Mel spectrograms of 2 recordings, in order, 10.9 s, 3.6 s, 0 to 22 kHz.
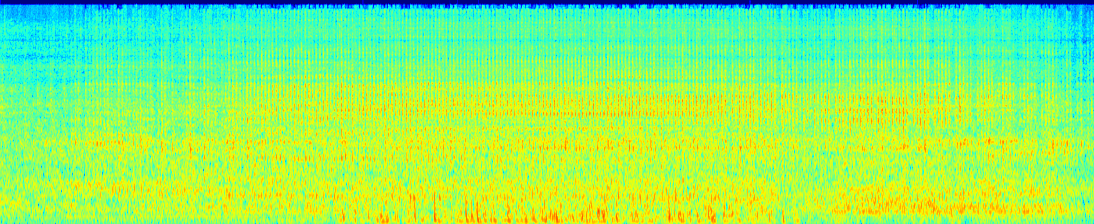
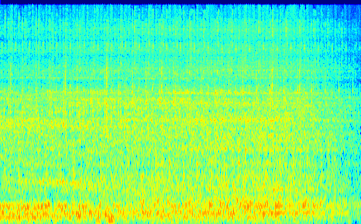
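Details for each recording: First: Audi/VW 1.8T idling: fast, regular rattle about four per second as a fairly new serpentine belt tensioner shakes excessively because the old belt has stretched; fix is a new belt. Belt tensioner rattle. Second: Audi/VW 1.8T petrol after replacing a stretched serpentine belt that made the tensioner rattle: steady, even hum and hiss, tensioner now solid with no belt-area rattle; normal idle.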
